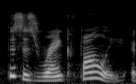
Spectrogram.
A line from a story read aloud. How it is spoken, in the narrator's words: exclaimed O'Gorman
